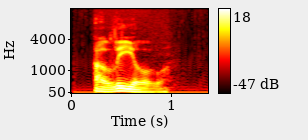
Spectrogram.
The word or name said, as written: allele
